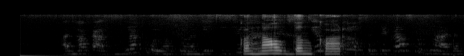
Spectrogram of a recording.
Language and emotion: Russian, neutral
